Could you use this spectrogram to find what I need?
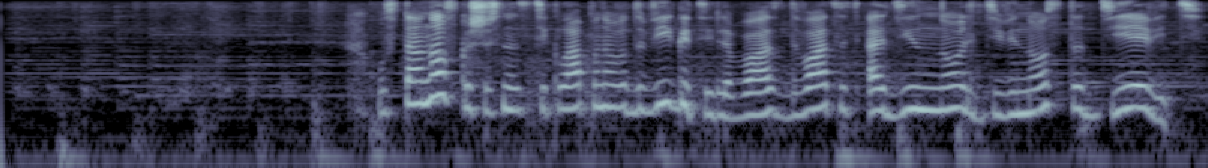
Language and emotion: Russian, positive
